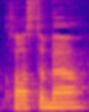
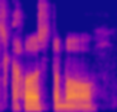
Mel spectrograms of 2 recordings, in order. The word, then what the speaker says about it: clostebol: Um, and in that ball, it contained the banned substance substance clostebol. Clostebol? How do you say, it? You probably know. – So this one is Clostebol. Yeah.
